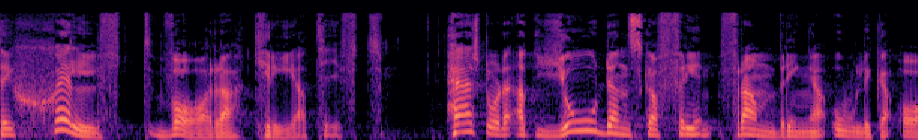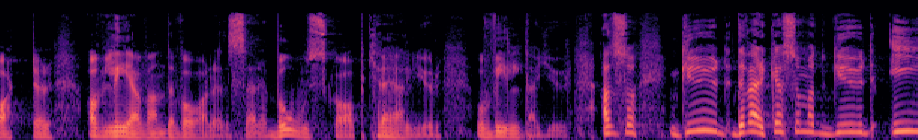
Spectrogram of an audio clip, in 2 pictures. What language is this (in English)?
Swedish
